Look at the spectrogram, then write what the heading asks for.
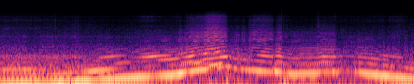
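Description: Honda CRX engine, heard from inside the cabin, revving up steadily for about three seconds, then dropping off sharply, with a smaller rise and fall near the end. The car's transmission is failing, with what the owner takes for a shot input bearing.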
